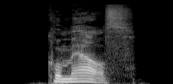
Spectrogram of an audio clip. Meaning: jamboree, a party in the beer hall after the tasks of the day have been finished; commercium
- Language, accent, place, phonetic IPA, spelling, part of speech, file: German, Germany, Berlin, [kʰoˈmɛrs], Kommers, noun, De-Kommers.ogg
